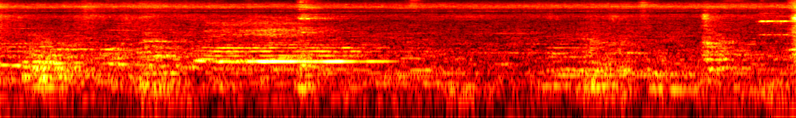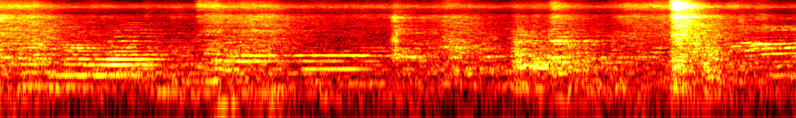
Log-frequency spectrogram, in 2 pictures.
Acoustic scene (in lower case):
cafe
